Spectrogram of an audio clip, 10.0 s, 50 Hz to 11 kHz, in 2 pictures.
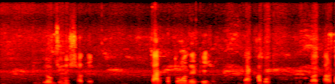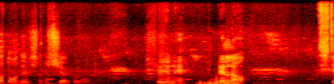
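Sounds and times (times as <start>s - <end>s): crows cawing: 0.0s - 8.0s, 8.6s - 9.7s
man's voice: 7.4s - 8.8s.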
